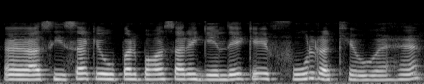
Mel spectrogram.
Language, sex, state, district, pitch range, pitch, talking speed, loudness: Hindi, female, Bihar, West Champaran, 225-245 Hz, 235 Hz, 155 wpm, -14 LUFS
